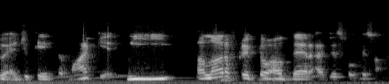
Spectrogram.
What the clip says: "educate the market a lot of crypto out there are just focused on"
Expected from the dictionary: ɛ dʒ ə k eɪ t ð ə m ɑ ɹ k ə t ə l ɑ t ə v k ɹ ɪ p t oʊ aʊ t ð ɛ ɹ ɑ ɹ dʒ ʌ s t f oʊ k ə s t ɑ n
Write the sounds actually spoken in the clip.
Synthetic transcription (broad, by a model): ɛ dʒ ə k eɪ t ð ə m ɑ ɹ k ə t ə l ɑ t ə v k ɹ ɪ p t oʊ aʊ t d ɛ ɹ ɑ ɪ dʒ ʌ s t f oʊ k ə s ɑ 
